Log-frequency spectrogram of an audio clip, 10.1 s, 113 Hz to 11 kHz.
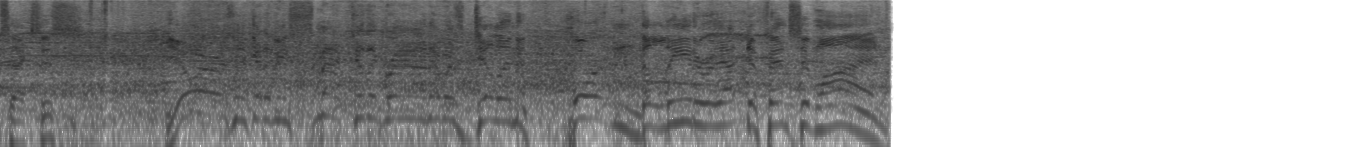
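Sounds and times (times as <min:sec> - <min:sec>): man giving sports commentary: 0:00.0 - 0:06.7.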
